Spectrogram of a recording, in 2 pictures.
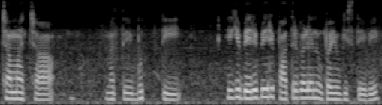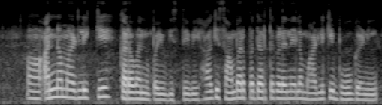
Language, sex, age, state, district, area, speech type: Kannada, female, 18-30, Karnataka, Dakshina Kannada, urban, spontaneous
